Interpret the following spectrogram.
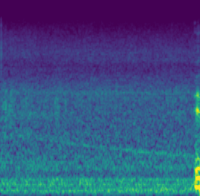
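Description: Steady background hiss with a faint low hum, in a pause between spoken phrases.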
